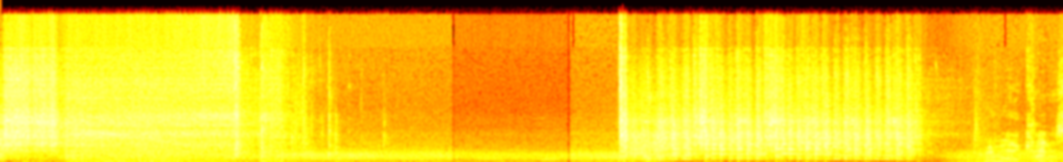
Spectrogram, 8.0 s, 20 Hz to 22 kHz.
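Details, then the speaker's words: 1987 Chevrolet El Camino, carbureted, sat for an unknown time, new battery: repeated cranking with short stumbling catches that fade instead of idling; not getting enough fuel, improperly attached choke linkage found. "sounds like it's not getting any fuel, because it does start up when it breathes in those fumes that are flammable, but it runs out of those fumes real quick, and then dies."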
